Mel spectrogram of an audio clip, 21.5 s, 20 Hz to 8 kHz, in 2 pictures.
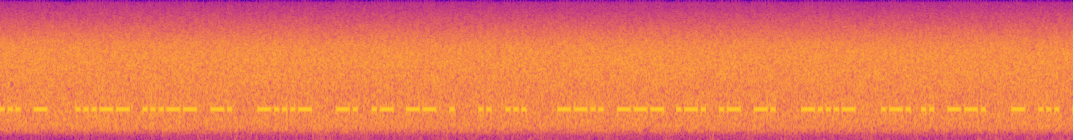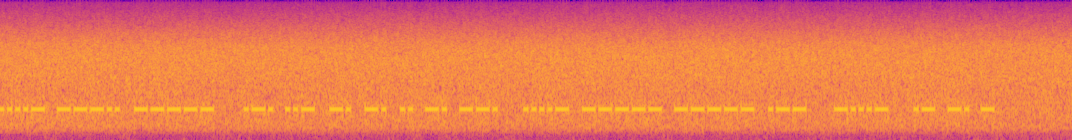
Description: Morse code, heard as a keyed tone, hand-sent with a paddle, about 30 wpm, 680 Hz, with radio static. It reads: … 33N <BT> NAME IS ZORAN <BT> RIG TS480 RUNNING 400W <BT> ANT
